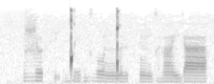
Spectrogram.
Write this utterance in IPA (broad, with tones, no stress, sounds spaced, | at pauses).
ɮ ɵ˦ h ḭ˨ ɡ͡ǃ e˦ ɡʱ o˦˨ ŋ͡ǃ ʉ˨ h ũ˨ ɡʱ ã˦ j a˦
